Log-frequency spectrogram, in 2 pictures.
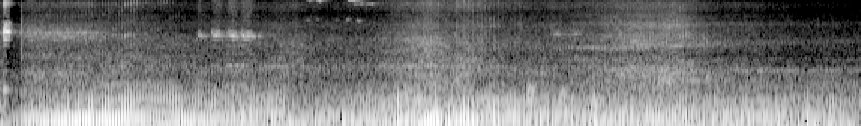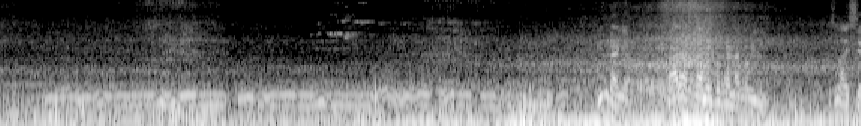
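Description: Cabin sound of a Maruti Suzuki A-Star's small three-cylinder petrol engine and road noise while driving in city traffic, a steady low rumble, with voices talking over it.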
